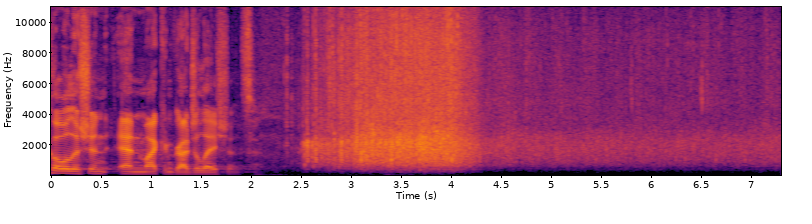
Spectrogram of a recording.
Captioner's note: applause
